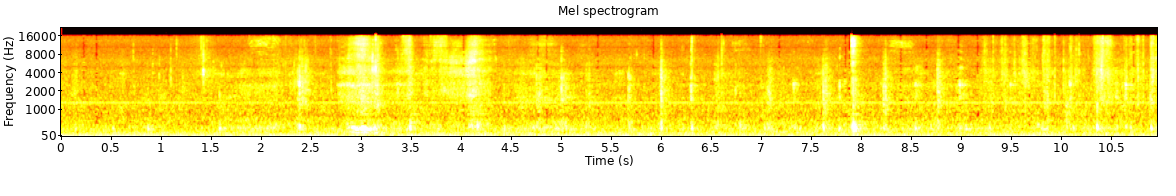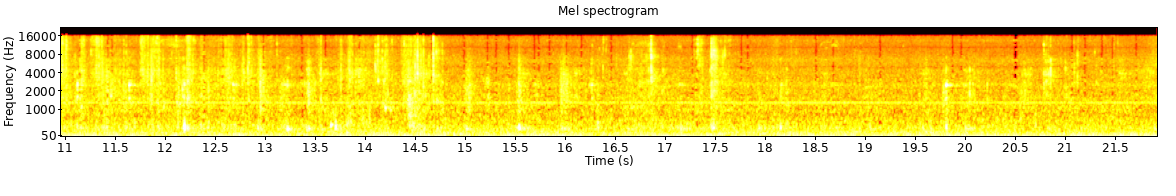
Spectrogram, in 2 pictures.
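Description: A man chewing a burger close to the microphone: soft wet mouth smacks and small crunches, with a couple of louder bites about three and four seconds in.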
